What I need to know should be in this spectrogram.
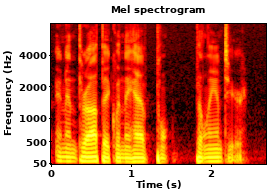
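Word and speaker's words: Palantir: need OpenAI and and Enthropic when they have Palanteer? Because Palanteer doesn't actually have any true foundational models at the scale that grow. So, were they basically saying what model are we plugging into Palanteer?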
